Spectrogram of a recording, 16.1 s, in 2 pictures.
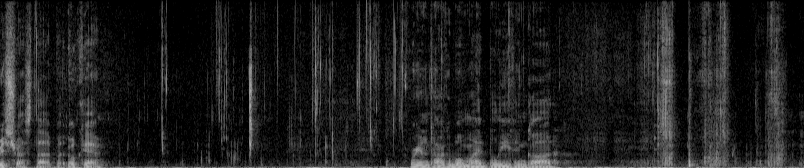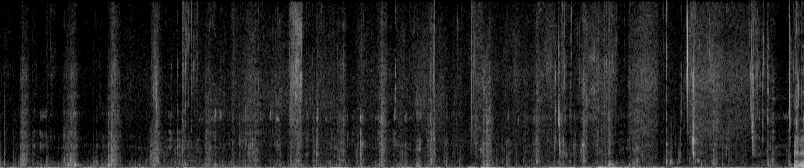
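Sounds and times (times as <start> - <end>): crunchy salad chewing: 1.4 - 4.1, 6.3 - 16.0.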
